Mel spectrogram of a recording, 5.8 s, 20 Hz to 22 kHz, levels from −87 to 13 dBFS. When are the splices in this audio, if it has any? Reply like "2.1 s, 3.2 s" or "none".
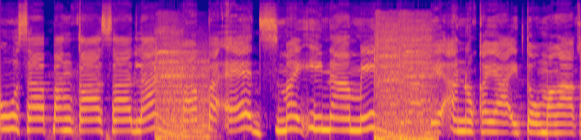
1.7 s

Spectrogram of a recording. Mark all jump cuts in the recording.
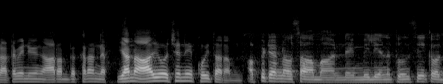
1.0 s, 2.4 s

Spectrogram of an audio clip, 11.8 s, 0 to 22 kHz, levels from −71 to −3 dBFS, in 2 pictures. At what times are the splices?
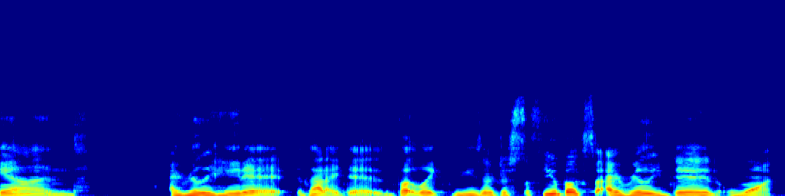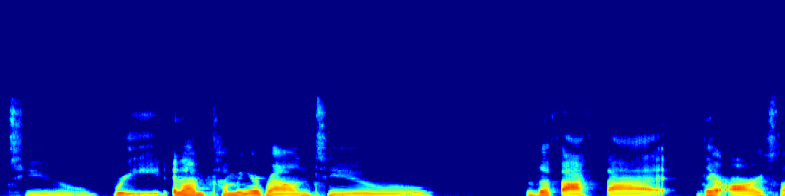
none

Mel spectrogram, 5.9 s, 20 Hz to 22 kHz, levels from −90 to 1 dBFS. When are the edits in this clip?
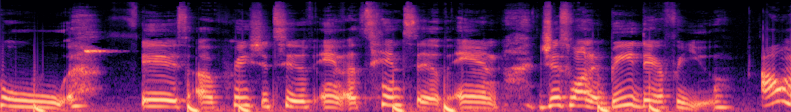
none

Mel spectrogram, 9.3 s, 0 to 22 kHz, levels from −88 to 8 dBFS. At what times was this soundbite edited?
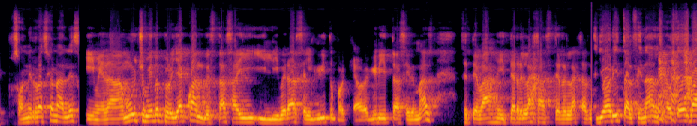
1.1 s, 7.9 s

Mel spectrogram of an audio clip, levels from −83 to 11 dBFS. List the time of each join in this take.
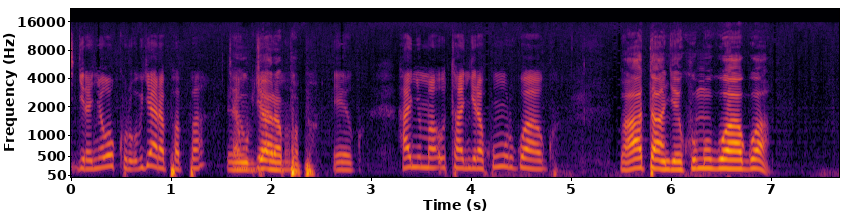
none

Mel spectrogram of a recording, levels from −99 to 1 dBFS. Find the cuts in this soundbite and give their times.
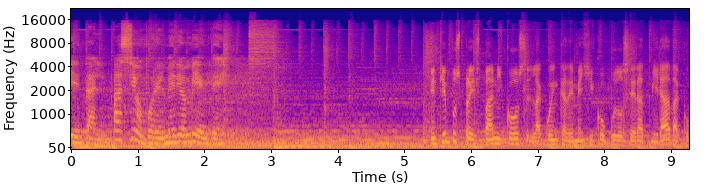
7.5 s

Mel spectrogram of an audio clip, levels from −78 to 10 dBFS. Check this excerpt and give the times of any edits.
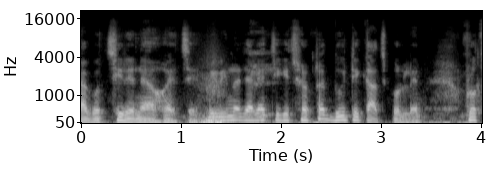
1.3 s

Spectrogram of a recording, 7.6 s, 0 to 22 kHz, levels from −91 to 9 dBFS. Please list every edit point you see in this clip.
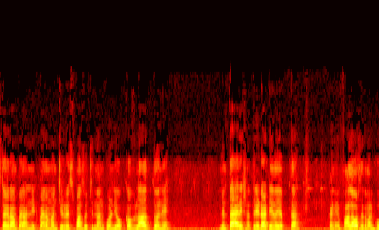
none

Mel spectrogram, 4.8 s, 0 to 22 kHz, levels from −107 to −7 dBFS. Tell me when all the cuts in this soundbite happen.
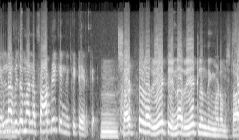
2.4 s

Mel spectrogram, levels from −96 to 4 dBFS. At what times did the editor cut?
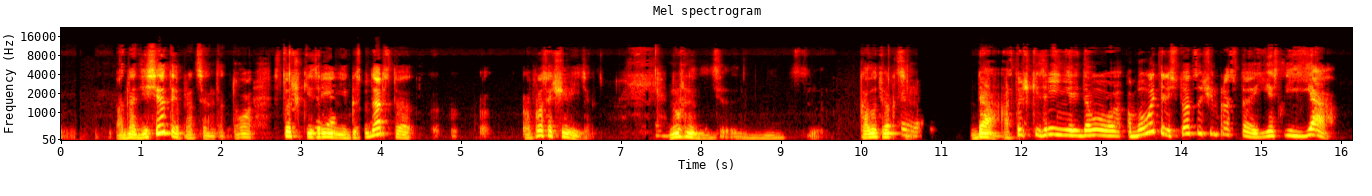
none

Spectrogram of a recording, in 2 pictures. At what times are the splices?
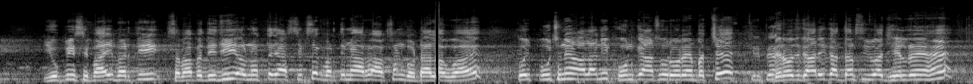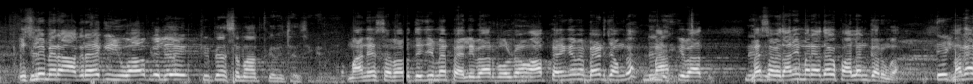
none

